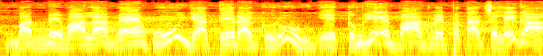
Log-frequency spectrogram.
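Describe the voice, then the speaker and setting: A woman's voice: mid-range voice, normal speed, lightly acted. A woman voicing a stern old witch mother-in-law in a horror cartoon, commanding and sure of herself. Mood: threatening, commanding. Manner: commanding, threatening, assured. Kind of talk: Hindi horror cartoon dialogue. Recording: long hall reverb, background noise.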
